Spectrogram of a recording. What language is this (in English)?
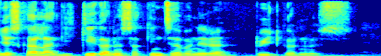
Nepali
